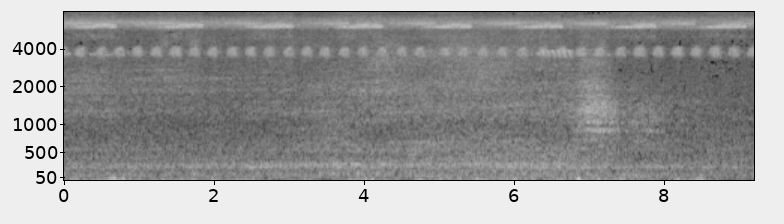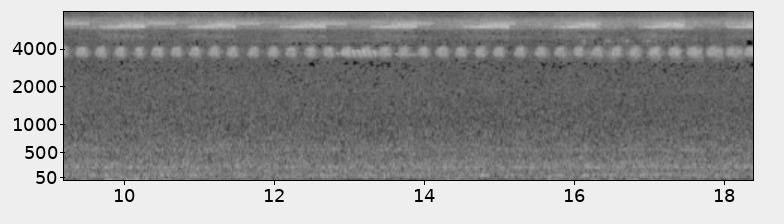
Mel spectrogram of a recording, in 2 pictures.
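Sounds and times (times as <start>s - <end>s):
insect trilling in short bursts: 0.0s - 10.5s
insect calling in quick pulsing beats: 0.0s - 18.3s
low rumble: 3.0s - 9.3s.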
